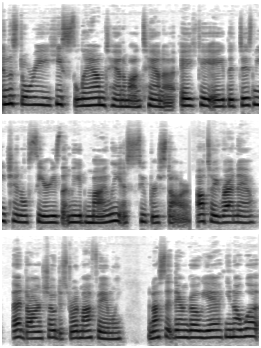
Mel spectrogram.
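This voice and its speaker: A woman with a Southern US accent speaks at a moderate pace in a fairly high pitch, with hardly any pauses. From North Carolina, US South. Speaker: YouTuber. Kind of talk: casual commentary. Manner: animated.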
